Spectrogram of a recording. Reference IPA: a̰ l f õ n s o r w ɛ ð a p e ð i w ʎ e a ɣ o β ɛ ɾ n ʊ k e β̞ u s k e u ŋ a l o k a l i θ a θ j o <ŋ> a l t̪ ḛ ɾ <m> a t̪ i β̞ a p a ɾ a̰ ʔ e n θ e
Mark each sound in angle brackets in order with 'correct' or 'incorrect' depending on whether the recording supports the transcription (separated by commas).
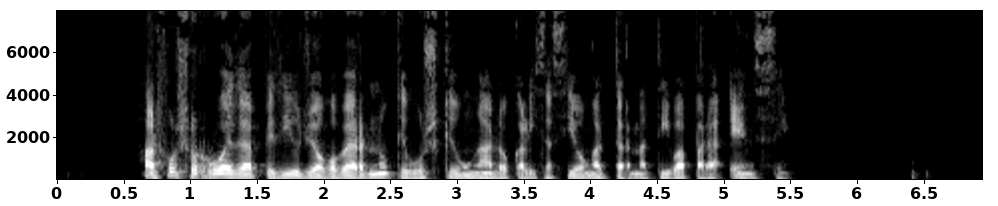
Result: correct, incorrect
